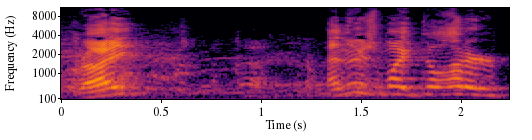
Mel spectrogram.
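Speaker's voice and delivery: ordinary delivery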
